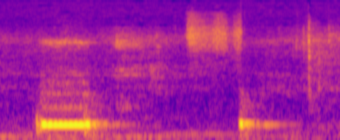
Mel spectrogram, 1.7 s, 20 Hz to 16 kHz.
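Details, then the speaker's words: Technosat T-888 Plus Ultra satellite receiver used as a satellite finder, dish being aimed at Intelsat 20; a low, steady repeating beep means no signal lock yet, and the beep changes once the signal is hit. "You will hear a different beep when I hit the signal"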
